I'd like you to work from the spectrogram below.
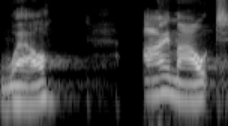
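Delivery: carrying stage whisper. Retelling how a kid in church reacted to the answer, imitating a stage whisper. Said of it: "in a stage whisper".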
